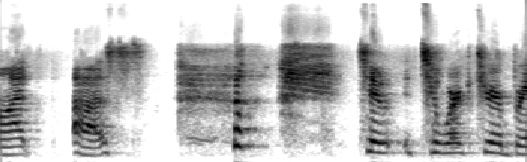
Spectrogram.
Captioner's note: laughing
